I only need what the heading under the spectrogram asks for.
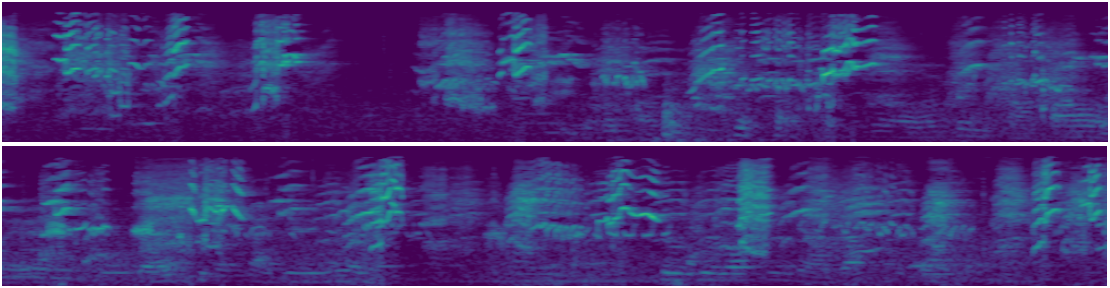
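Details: Several rainbow lorikeets feeding, keeping up a dense stream of shrill screeches and squeaky chatter, with a brief pause near the start, then steady overlapping calls.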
